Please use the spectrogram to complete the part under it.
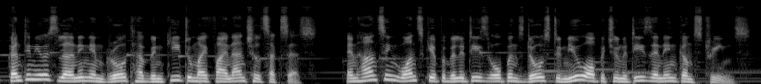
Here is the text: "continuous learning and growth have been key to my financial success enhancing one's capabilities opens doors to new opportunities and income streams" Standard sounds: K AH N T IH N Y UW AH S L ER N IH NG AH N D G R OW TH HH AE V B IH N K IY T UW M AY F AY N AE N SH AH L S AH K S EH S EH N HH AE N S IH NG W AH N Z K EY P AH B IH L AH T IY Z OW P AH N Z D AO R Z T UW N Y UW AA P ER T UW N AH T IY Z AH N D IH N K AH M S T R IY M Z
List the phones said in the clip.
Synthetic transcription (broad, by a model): K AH N T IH N Y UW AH S L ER N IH NG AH N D G R OW T HH AE V B IH N K IY T UW M AY F AY N AE N SH AH L S AH K S EH S EH N HH AE N S IH NG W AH N S K EY P AH B IH L AH T IY Z OW P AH N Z D AO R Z T UW N Y UW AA P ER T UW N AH T IY Z AH N D IH N K AH M S T R IY M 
